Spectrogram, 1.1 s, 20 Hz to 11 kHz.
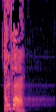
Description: Index of /client/common_mahjong_tianjin/mahjongjinghai/update/1124/res/sfx/tianjin/woman/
